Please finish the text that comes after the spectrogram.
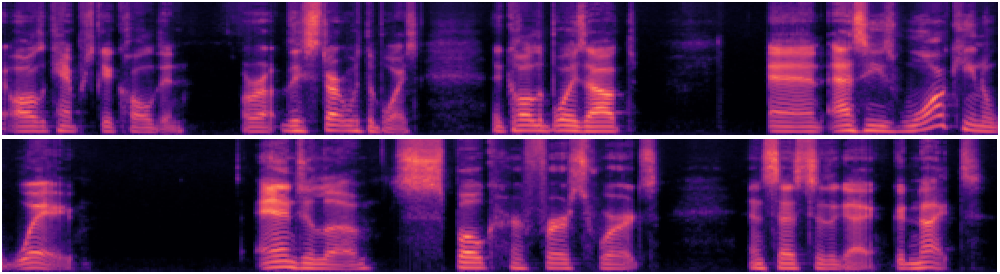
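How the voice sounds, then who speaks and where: A man hosting a podcast, casually recapping a horror film in a rambling, halting way, full of fillers, restarts and the odd swear word. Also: medium pitch, creaky, smooth, no room sound, studio quality. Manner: profane, laid-back. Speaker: podcast host reviewing a film.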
